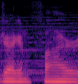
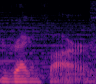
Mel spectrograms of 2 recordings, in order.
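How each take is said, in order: First: It is said in the usual, standard pronunciation. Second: It is said in the speaker's local pronunciation. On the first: "Instead of" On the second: "the way that people would pronounce it where I'm from"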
